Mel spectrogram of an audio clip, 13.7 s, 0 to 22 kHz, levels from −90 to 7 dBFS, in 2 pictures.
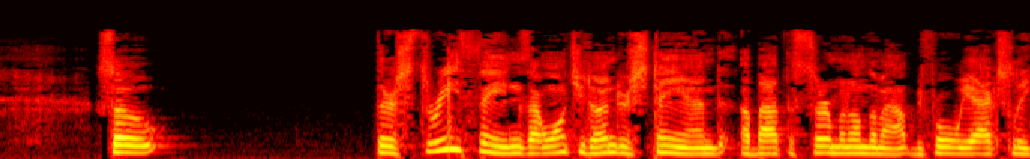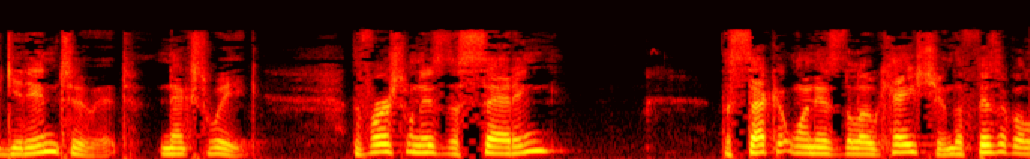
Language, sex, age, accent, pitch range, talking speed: English, male, 50-69, American, 145-180 Hz, 160 wpm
